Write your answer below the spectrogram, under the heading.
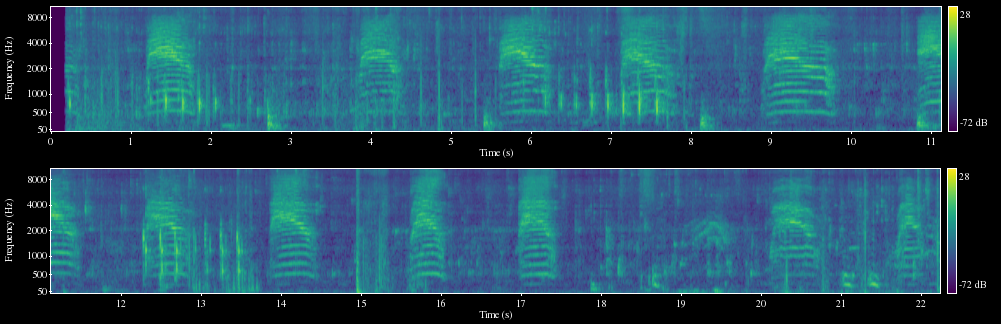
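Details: Domestic pet cat meowing over and over indoors, each meow a clear harmonic, slightly rising then falling cry, about a dozen in a row, spaced roughly every one and a half to two seconds, with faint rustling between calls.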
